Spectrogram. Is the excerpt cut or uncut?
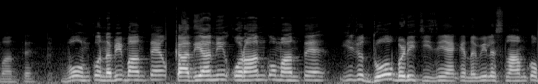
cut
